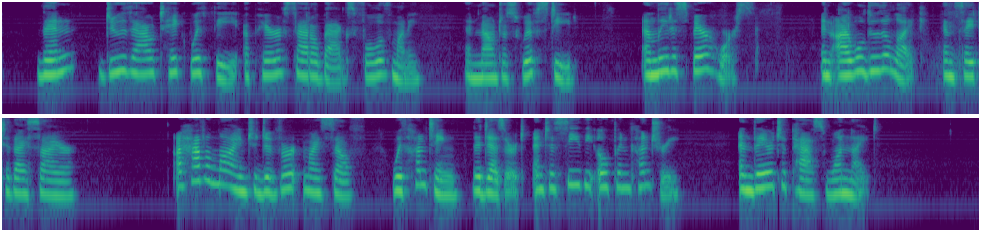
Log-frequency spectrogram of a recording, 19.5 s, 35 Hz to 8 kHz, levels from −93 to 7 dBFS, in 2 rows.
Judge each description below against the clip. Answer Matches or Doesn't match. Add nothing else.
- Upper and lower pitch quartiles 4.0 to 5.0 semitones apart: Matches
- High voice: Matches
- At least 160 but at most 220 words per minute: Matches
